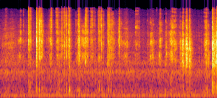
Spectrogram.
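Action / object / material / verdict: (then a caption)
scrape / foam kitchen sponge / foam / none. A dual-layer kitchen sponge of yellow foam with a green scouring pad backing is held in one hand and scratched on its yellow foam side with fingernails. A rapid, uneven series of short, bright, dry scratching bursts is heard, each stopping almost instantly, with nothing in the low end.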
